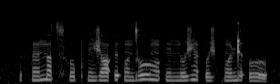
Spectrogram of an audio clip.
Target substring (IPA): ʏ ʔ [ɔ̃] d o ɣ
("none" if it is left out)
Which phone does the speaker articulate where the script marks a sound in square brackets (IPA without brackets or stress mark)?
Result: õ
